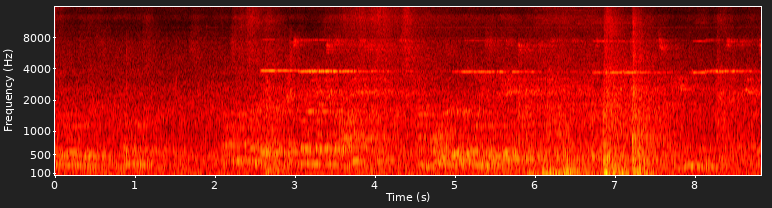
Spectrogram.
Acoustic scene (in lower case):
subway station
